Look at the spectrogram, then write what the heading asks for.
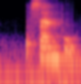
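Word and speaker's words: Tsangpo: in india in assam sangpo tea is silent t s-a-n-g-p-o sanko in china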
